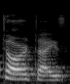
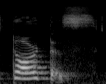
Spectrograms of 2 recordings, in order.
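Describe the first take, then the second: First: "tortoise" as TOR-tize; mispronounced tortoise. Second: "tortoise" as TOR-tus; slow "tortoise" with a weak second vowel; correct tortoise. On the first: Teacher warning learners off wrong tortoise, mispronounced. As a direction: rhyme the end of "tortoise" with eyes. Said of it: "It's not tortoise". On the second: Teacher giving learners the right tortoise, slowly. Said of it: "Tortoise is the correct pronunciation". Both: Shown as a demonstration.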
